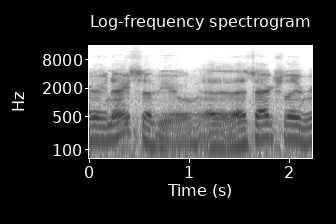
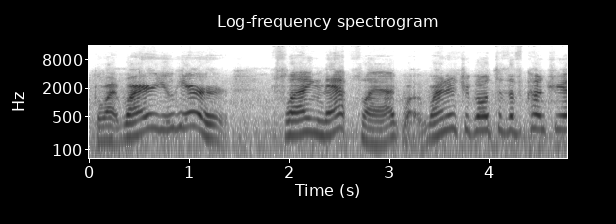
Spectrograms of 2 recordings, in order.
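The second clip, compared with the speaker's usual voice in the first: indignant challenge; 5 semitones higher than usual. Real, not acted. Ranting at flag flyers in America, an indignant challenge. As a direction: call them out directly, drawing out the last words.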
